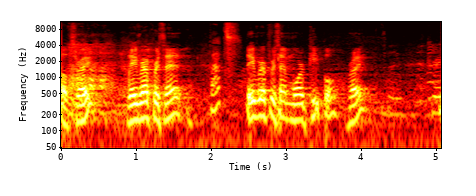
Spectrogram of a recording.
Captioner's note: laugh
